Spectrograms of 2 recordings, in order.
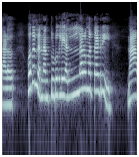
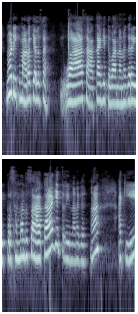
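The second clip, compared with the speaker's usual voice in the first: ordinary talk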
